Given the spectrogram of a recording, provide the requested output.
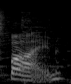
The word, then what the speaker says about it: Fi: I know it's pronounced Fi, but that's ugly and I don't care.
